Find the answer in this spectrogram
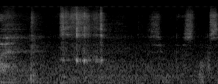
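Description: Gloved hands handling the plastic collection tank of a vacuum brake bleeder and a clear plastic bottle: a few short rustles and scrapes.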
